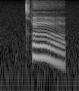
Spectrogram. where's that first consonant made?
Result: palate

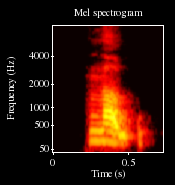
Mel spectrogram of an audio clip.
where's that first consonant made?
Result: velum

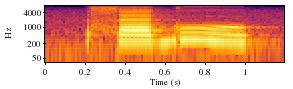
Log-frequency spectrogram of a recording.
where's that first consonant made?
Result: tongue tip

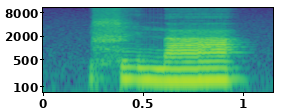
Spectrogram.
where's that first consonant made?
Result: tongue tip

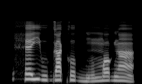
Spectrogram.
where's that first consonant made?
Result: throat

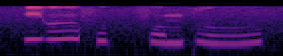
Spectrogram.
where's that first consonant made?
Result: palate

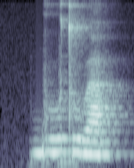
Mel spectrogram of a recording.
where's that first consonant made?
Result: lips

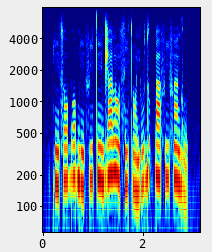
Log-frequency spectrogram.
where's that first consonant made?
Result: velum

